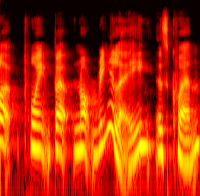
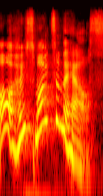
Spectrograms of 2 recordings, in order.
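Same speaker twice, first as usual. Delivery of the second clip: startled, surprised, curious voice with inquisitive lilt; 9 semitones higher than usual. Act out how she said it in a conversation, imitating someone's sudden-discovery question. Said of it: "Kind of like that intonation".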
